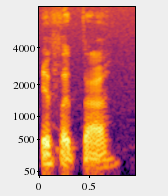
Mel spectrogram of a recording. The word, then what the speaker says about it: Ephphatha: He said, I pronounce it, Ephphatha.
